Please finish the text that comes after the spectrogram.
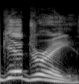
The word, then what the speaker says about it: Guedry: Rachel Davis Sarah Jane gri guedry uh uh it's probably gri it spelled like Guido with dry at the end uh G like Ron gidry oh gidry Sarah that's what it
